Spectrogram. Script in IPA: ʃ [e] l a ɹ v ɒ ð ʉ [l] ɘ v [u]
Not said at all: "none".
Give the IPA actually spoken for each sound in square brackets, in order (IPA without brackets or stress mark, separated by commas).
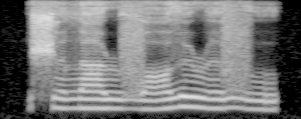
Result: ɘ, ɹ, u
